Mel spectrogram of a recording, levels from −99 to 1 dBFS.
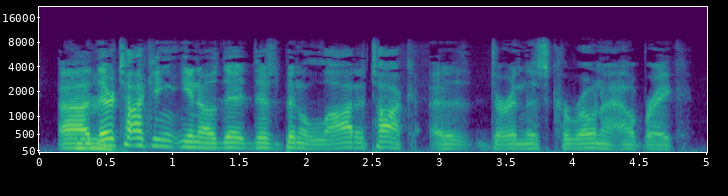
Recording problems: high frequencies cut off; noticeable; nothing above 7.5 kHz
garbled, watery; slightly

